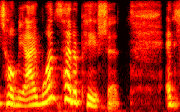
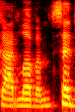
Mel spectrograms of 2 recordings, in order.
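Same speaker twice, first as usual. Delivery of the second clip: ordinary delivery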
